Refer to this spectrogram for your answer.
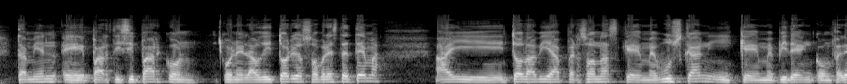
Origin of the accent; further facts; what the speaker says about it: Mexico; Como mexicanos tenemos una actitud de dependencia y de empleados muy marcada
